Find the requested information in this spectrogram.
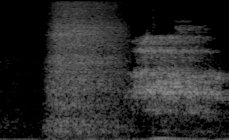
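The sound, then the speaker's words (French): A deep breath is drawn in and then let out, two long airy rushes of even loudness, the inhale and the exhale each lasting close to a second, with no talking. “Inspirez, expirez.”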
